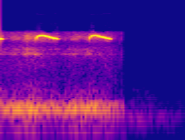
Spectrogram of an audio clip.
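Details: In Southwest Florida, an oak toad calls with its vocal sac inflated like a balloon, giving high, thin peeps that sound remarkably like baby chicks.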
